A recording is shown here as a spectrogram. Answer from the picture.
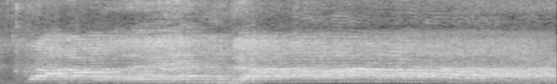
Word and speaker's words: календар: погукаємо це слово діти календар наголос падає Аня на третій склад на третій склад поставимо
